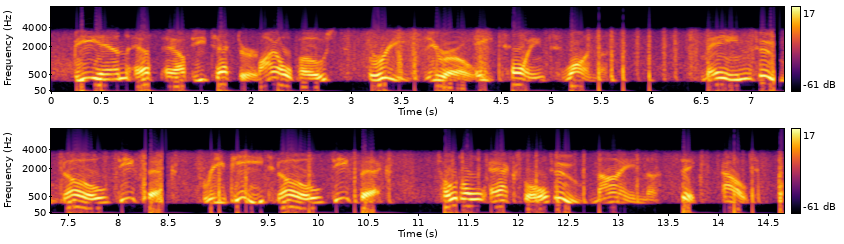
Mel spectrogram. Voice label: Defect Detectors, Repeat; BNSF St. Croix Sub MP 308.1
